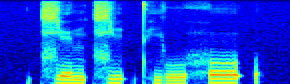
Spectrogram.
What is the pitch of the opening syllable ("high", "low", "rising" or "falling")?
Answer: high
